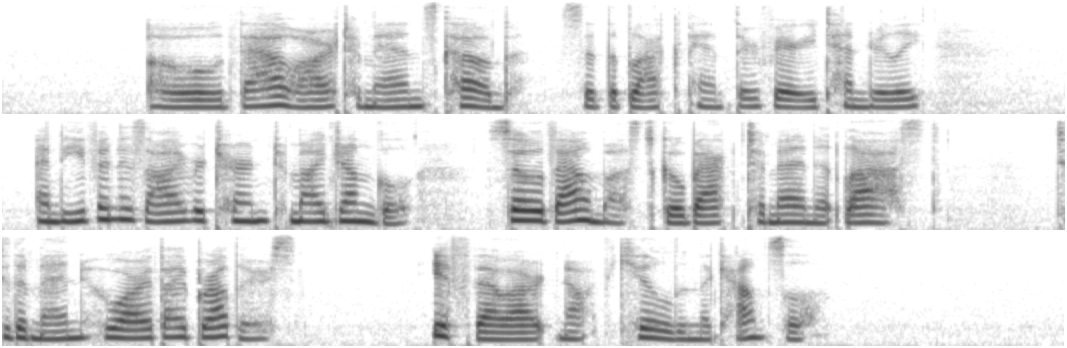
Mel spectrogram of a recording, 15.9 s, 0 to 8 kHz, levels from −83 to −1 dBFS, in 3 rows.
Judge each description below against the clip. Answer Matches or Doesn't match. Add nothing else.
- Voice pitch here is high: Matches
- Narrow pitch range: Doesn't match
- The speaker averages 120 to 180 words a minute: Matches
